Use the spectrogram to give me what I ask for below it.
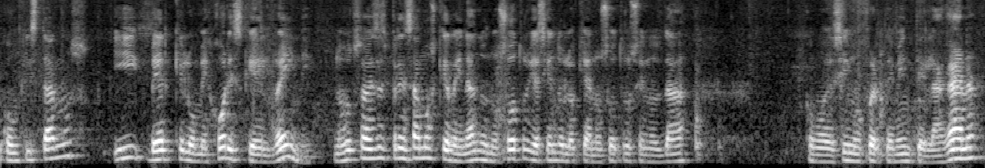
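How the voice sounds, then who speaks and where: A man's voice: fairly high pitch, slight background noise. Preacher man teaching scripture, asking "right?". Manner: reads scripture aloud, asks listeners "¿cierto?" often; swings between loud readings and soft asides. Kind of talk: Bible teaching.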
